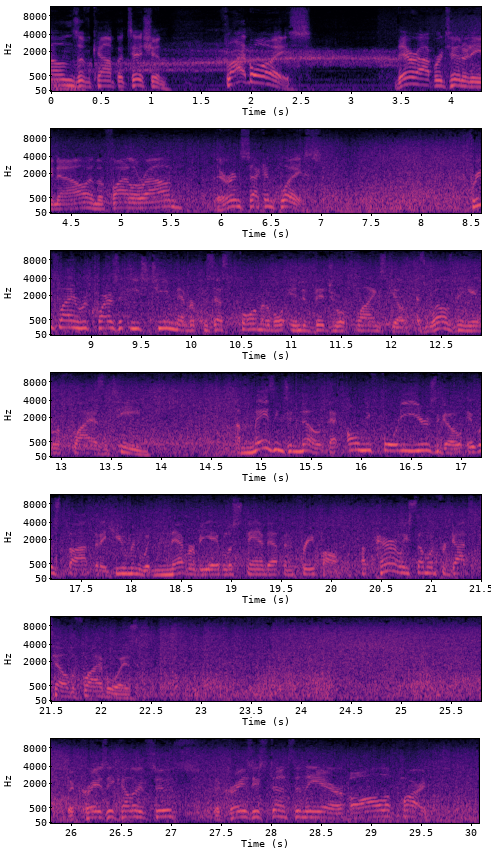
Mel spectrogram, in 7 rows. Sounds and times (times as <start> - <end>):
Speech: 0.0 - 2.6, 3.5 - 7.1, 8.5 - 13.9, 14.8 - 22.4, 26.0 - 29.6
Pink noise: 0.0 - 19.6.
